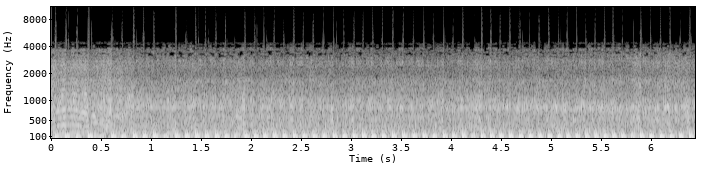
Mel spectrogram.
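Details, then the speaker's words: Flood-soaked small motorcycle after new spark plug, carburetor drained of water and fuel cap opened: steady even idle, no longer stalling or misfiring on throttle. "Atting pansin po natin hindi na po siya namamatay. Hindi na po nagpapalya kumbaga matining na yung pinakaidling niy"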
